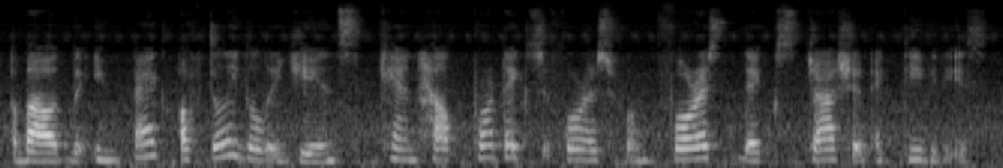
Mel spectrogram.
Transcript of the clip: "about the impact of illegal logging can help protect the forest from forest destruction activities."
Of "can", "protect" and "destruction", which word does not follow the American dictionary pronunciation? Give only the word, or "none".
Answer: destruction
